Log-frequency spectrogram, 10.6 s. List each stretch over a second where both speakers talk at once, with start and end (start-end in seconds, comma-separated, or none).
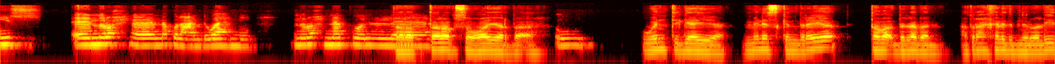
none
